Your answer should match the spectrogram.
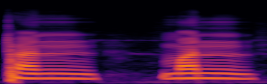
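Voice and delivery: ठन, मन spelled out very slowly, each nasal held; slow syllable drill. Shown as a demonstration. Teacher drilling ठन and मन very slowly for children. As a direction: sound out ठन and मन slowly for the class. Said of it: "देखो किस तरह से अनुस्वार लगने पर".

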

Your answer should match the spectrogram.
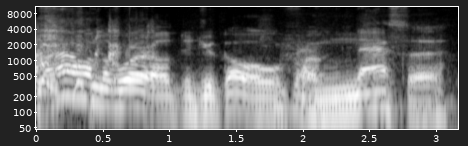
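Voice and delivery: ordinary talk

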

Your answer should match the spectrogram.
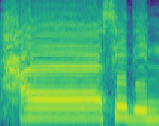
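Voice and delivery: "হাসিদিন" with long held "হা", short endings; stretched reading. Shown as a demonstration. Teacher joining syllables for students, "হা" drawn out. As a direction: sustain the first vowel of "হাসিদিন". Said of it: "টানা পড়ে চলে যাবো".

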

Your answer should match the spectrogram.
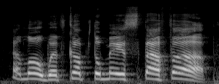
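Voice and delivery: slow, loud mock Russian accent. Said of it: "Why'd I have a Russian accent?".

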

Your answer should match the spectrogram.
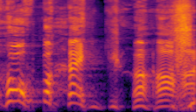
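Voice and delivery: drawn-out laughing disbelief. Real, not acted. Friend hears about the viral trailer comment, laughing. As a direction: say it slowly through laughter. Cracks up at the likes count.

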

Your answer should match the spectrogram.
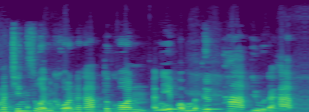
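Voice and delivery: ordinary talk, nothing marked

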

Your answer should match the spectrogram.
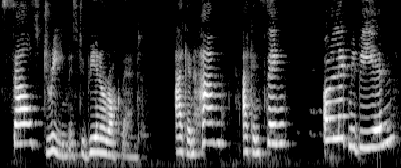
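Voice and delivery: animated picture book read-aloud; reading to children. A narrator's reading. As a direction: read it out lively for the class.

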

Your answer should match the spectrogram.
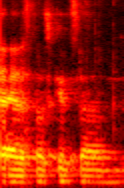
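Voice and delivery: teasing slow clown tone; joking, mocking clown voice; clownish tone. Real, not acted. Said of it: "con quel tono da pagliaccio".

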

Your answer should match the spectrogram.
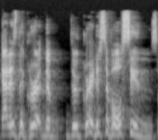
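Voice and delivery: loud, high mock indignation; mock outrage. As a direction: imitate a scandalized character, loudly. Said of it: "She's like".

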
